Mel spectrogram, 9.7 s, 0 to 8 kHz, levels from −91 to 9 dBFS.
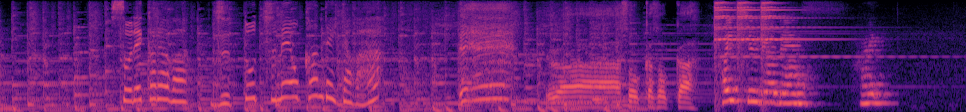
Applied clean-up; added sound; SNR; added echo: none; none; none; none.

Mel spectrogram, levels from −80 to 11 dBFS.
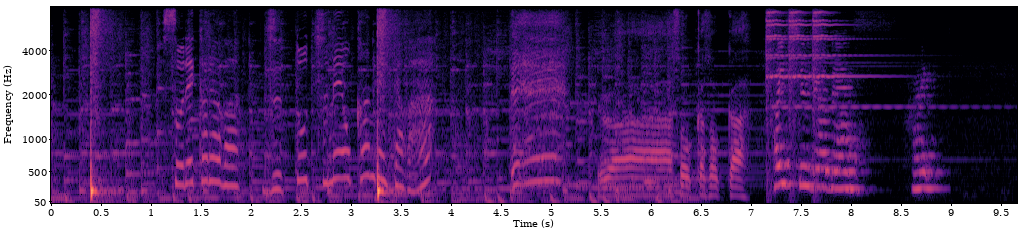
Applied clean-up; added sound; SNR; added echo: none; Snare drum; -5 dB; none.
